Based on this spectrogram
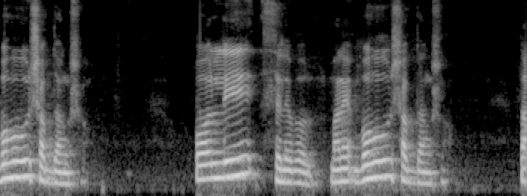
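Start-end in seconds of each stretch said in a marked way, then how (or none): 2.5-3.9 polysyllable slowly, in separated parts; broken into syllables. Shown as a demonstration. Teacher repeating the term, polysyllable slowly in pieces. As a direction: stretch the first syllables of polysyllable. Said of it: "ভেঙে ভেঙে দেখানো হয়েছে".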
